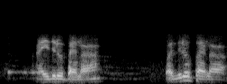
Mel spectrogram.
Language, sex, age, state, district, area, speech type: Telugu, male, 30-45, Andhra Pradesh, N T Rama Rao, urban, conversation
